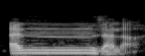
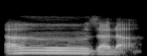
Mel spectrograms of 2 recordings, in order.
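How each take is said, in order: First: The n is clear, tongue touching the palate. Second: The n is hidden and nasal, tongue not touching. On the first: The speaker calls it wrong. "Bukan anzala. Itu kena lelang, ujung lidah kena lelangit atas" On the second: The speaker calls it right. "lidah kita tak sampai pun ke lelangit atas. Disertai dengung dua harakat"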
